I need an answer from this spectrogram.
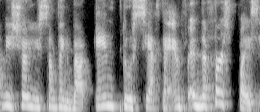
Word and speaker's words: entusiasta: Because we have enthusiastic and we have a th, but we don't have that in Spanish. We have entusiasta or entusiasta.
